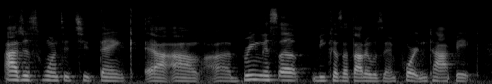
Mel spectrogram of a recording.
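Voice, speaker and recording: A woman with a low, slightly bright voice speaks at a moderate pace. Hosting a livestream, she chats casually, gives commentary, and thanks her supporters effusively.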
